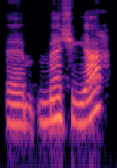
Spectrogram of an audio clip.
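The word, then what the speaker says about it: מָשִׁיחַ: المسيح المسيه هي كلمه من الفعل العبري مشياح او مسيح في اللغه العبريه وبيقابلها بالاراميه او تنطق بالاراميه مشيحه مشيحه مشيحه وعن اليونانيه نقلت الى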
